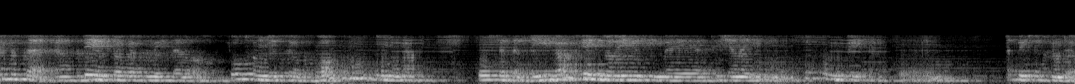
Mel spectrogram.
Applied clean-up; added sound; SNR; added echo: neural separator model SepFormer DNS4.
